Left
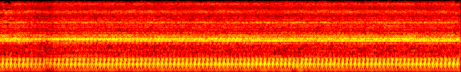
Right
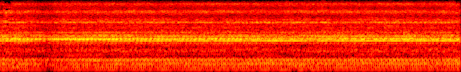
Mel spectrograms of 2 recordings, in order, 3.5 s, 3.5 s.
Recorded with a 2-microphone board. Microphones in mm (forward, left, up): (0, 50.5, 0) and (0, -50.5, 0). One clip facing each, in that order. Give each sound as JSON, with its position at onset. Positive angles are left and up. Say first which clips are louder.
{"t": 0.0, "sound": "an engine running", "louder": "left 4 dB", "side_deg": 55, "distance_m": 1.6}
